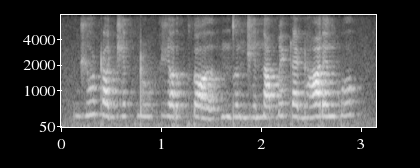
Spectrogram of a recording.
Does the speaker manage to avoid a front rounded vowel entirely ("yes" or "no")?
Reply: yes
